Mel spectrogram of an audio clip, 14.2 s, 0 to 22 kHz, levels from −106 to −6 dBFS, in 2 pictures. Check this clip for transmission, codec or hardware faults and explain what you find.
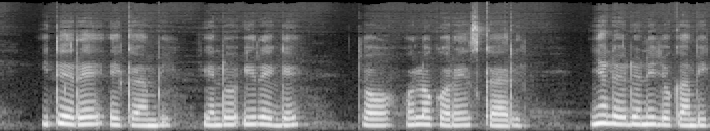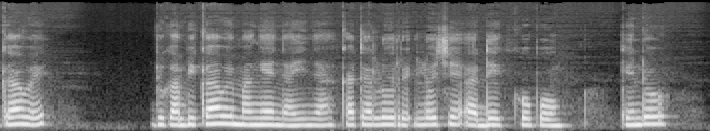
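Listening through the recording, nothing stood out as a fault of any sort.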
